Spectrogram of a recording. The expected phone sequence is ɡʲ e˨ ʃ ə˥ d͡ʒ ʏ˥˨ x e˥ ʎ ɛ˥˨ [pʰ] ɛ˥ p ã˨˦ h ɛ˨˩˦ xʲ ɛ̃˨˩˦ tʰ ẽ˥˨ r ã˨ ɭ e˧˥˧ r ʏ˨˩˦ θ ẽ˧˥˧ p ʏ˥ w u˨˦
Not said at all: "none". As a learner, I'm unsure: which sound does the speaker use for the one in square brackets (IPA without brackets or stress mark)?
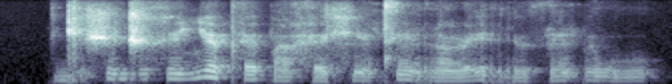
pʰ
